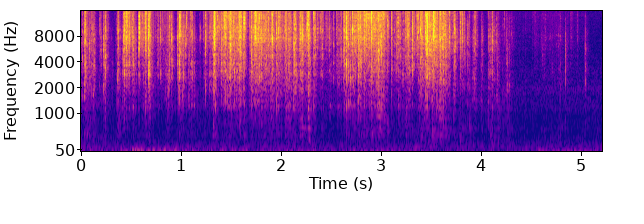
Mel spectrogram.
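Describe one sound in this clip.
A foil wrapper crinkles and tears loudly.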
